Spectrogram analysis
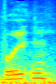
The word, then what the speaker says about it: Breton: you dead or alive nope you're alive it's pronounced breton cool noted what's it britain it's a race in skyrim breaton rioton okay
